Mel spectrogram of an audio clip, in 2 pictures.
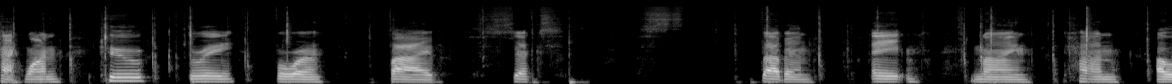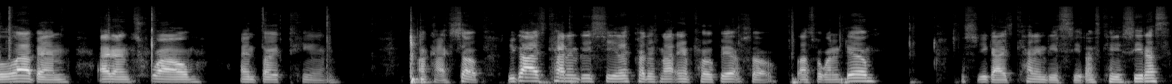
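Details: Deaf male speaker with a self-described deaf accent who reports difficulty pronouncing certain words; deaf speech.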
